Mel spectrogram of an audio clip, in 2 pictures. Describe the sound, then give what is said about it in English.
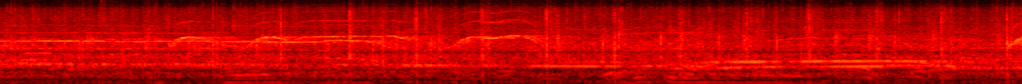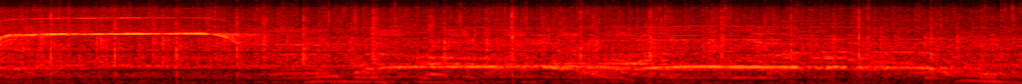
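A crowd gives a hand clap for Jesus, applauding steadily and loudly for about ten seconds, dense clapping mixed with scattered cheers and shouting voices rising and falling throughout. “Give Jesus a great big hand clap for all he's done.”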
